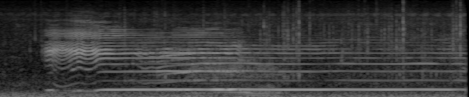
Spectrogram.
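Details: Young water buffalo calf calling for its mother with a single prolonged, nasal, tonal bawl that wobbles at first and then holds a steady pitch for about four seconds.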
